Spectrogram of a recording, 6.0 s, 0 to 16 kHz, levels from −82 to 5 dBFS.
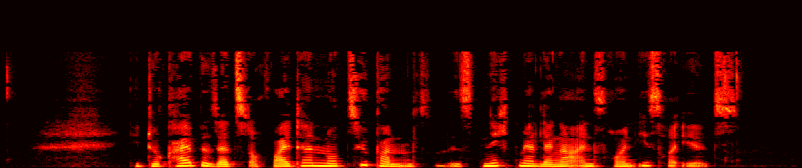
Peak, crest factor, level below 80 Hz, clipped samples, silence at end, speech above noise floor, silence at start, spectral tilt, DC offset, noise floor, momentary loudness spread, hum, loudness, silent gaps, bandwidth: -8 dBFS; 16 dB; -64 dBFS; under 0.1%; 0.5 s; 26 dB; 0.45 s; -4.5 dB/octave; under 0.1%; -49 dBFS; 13 LU; none; -24 LUFS; none; 11.5 kHz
